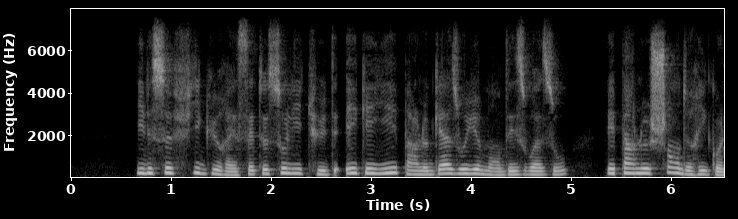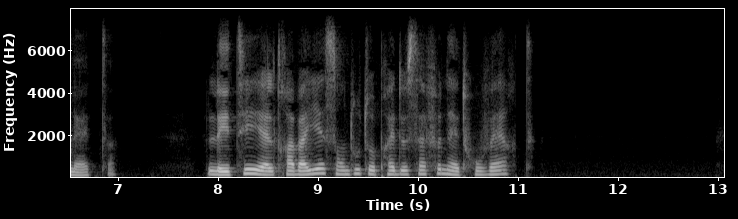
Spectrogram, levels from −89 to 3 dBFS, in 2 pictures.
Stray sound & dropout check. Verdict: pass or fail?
pass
